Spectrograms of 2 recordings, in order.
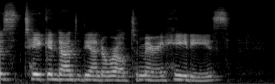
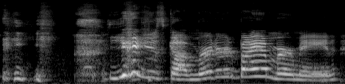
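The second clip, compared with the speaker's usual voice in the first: drawn-out announcer reading the ad; slow, hammed-up ad line, louder; mimicking a creepy video intro; slow dramatic ad voice; 4 semitones higher, 6 dB louder, much slower than usual. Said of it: "the video goes".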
